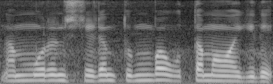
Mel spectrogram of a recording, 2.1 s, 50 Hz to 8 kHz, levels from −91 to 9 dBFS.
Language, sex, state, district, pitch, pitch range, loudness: Kannada, female, Karnataka, Shimoga, 185 Hz, 175-190 Hz, -17 LUFS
